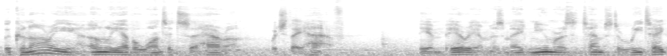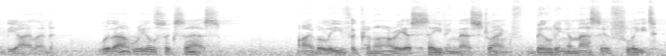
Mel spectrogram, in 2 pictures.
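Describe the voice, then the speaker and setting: A man voicing a brooding, bitter warrior in a video game, speaking in a measured, grave, dryly sardonic way. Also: sits low, expressive, long reverb tail, noisy background. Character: brooding, bitter male warrior from a slave-keeping empire.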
